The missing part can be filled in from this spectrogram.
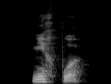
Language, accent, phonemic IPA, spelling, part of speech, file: French, France, /miʁ.pwa/, mirepoix, noun, LL-Q150 (fra)-mirepoix.wav
- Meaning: 1. mirepoix 2. bouillon, broth, or soup, made from mirepoix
